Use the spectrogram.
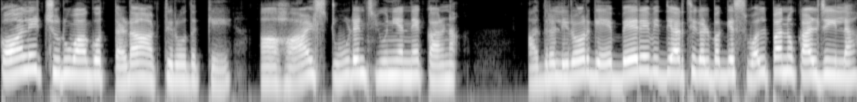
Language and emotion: Kannada, disgusted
